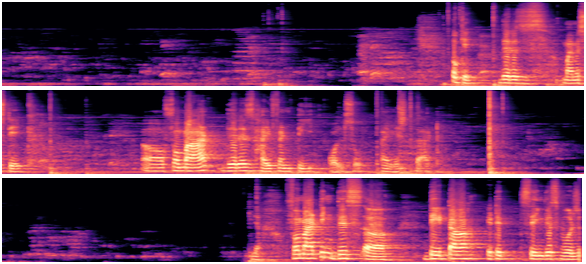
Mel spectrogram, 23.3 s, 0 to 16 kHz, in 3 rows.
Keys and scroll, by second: 3.6 Tab, 6.3 Tab, 6.4 Up, 8.8 Left, 13.2 space.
